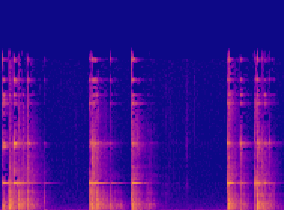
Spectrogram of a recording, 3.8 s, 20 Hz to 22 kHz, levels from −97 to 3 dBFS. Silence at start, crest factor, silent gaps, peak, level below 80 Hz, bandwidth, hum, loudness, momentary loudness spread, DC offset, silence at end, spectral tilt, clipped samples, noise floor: 0.05 s; 28 dB; none; -4 dBFS; -60 dBFS; 17 kHz; none; -27 LUFS; 13 LU; under 0.1%; 0.15 s; -1.5 dB/octave; under 0.1%; -70 dBFS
